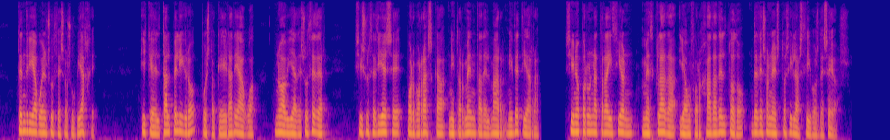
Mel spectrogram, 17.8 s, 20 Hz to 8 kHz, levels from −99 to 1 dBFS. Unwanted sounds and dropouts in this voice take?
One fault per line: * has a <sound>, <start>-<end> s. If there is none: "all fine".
all fine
